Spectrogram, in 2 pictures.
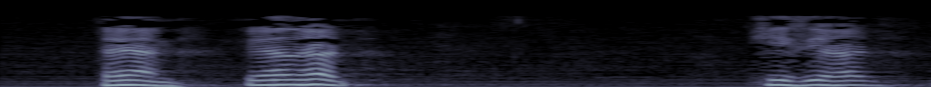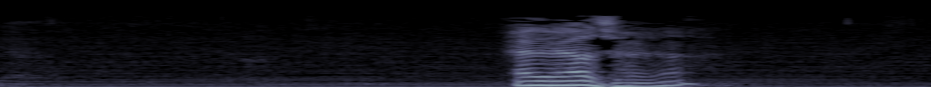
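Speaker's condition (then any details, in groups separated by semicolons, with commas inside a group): Stroke with facial paralysis; stroke about a year ago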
